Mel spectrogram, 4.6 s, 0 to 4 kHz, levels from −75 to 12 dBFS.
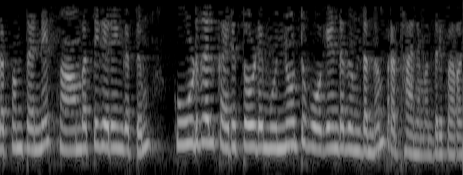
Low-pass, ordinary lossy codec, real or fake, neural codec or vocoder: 3.6 kHz; none; real; none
